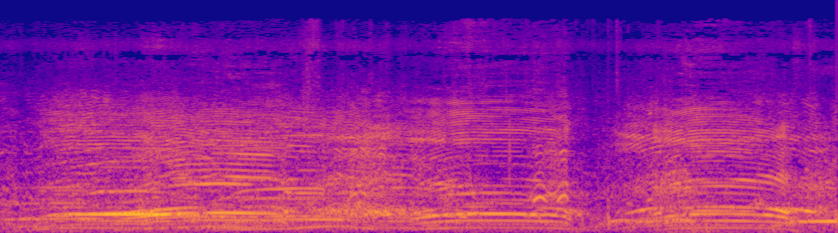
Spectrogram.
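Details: Cattle in Indonesia moo repeatedly: a loud sustained low at the start, then more overlapping bellows that rise and sag, with a brief pause before a final long moo, amid music and applause.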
